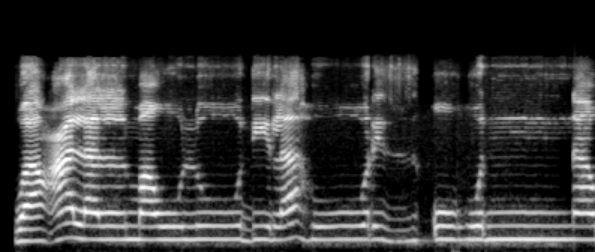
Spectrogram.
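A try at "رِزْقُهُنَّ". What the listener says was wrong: Saat mengucapkan huruf dengan * kasrah*, jangan menarik bibirmu ke belakang. * Riz*, jangan meringis.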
